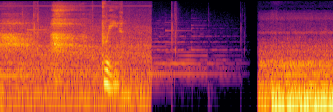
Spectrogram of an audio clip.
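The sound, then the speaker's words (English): A deep breath is drawn and released, soft and airy, followed by a quiet pause before a louder, steady sound comes in at the end. “I pray that you will take this moment to catch your breath. Ready, set,”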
